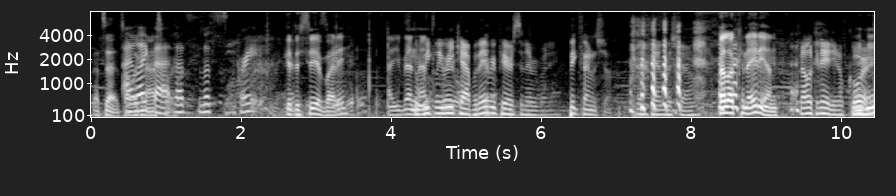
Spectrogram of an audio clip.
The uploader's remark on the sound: A fun episode recorded at The Comedy Store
